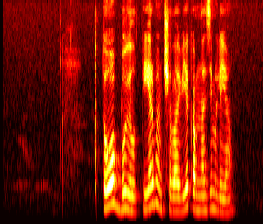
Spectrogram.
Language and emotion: Russian, neutral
